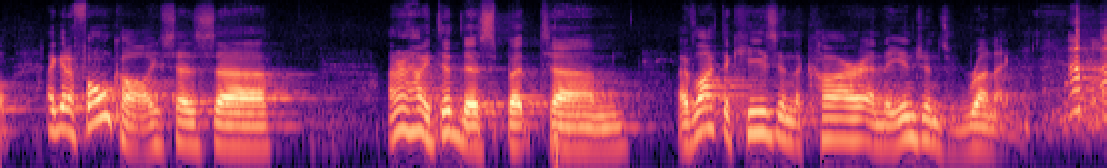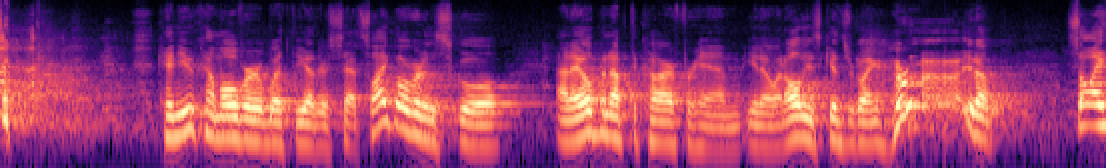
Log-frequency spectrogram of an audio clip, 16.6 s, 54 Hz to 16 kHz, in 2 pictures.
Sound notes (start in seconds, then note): 7.7 laughter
